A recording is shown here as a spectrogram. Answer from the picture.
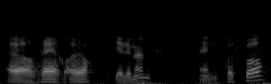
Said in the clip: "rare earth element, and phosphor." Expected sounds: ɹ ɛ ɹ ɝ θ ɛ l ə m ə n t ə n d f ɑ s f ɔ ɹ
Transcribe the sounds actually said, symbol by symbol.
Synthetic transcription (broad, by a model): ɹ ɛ ɹ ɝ s ɛ l ə m ə n t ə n f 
